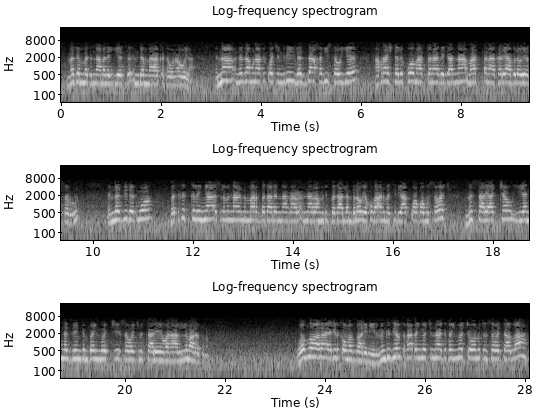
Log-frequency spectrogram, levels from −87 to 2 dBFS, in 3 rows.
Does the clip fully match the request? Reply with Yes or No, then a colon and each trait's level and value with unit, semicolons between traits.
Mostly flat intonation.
Yes: narrow, 1.9 semitones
